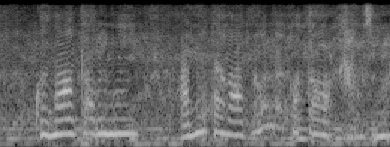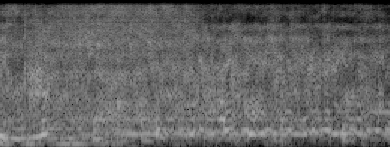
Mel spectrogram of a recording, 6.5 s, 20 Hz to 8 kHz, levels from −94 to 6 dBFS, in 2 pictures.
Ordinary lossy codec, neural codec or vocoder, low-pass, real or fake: none; codec, 24 kHz, 3 kbps, HILCodec; 7.2 kHz; fake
